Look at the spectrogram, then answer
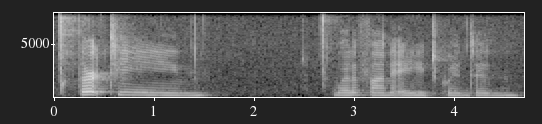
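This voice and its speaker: A woman's voice: a little high, level tone, drawn-out words, darkish tone. A woman in her thirties chatting easygoingly on a livestream, reading out and replying to viewer comments. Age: 30s. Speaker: livestream host. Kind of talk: casual live chat answering viewer comments.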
